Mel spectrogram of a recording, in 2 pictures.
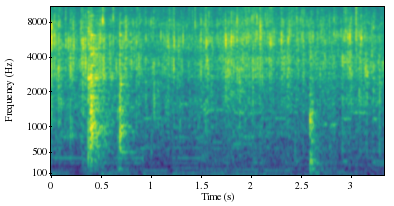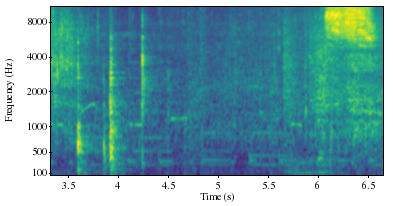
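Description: Prawns frying in a pan over the fire, a steady close sizzle and crackle broken by several sharp clicks and knocks of utensils against the pan.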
